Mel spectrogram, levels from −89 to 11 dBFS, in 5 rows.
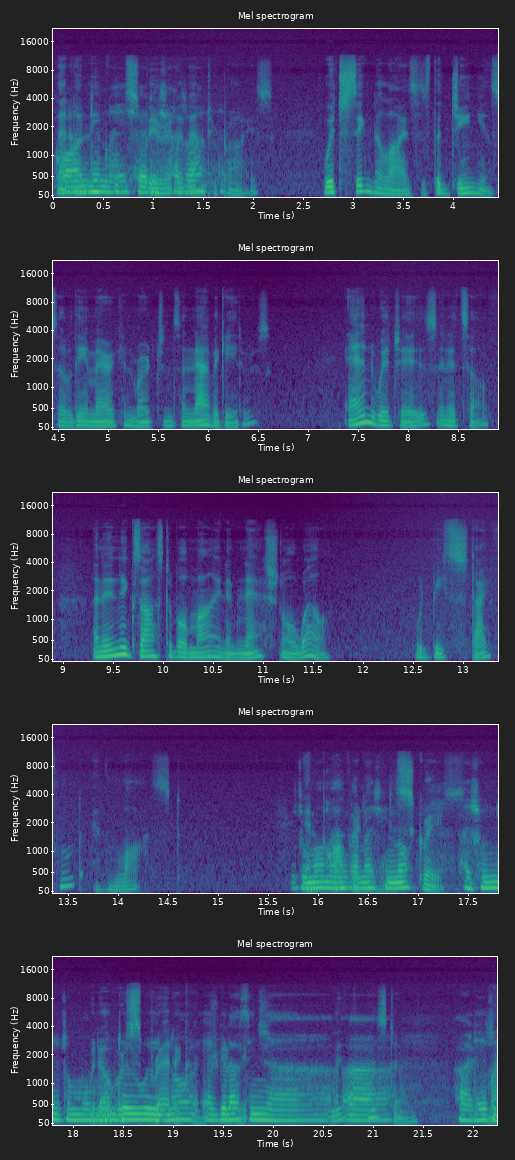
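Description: No audible technical faults.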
